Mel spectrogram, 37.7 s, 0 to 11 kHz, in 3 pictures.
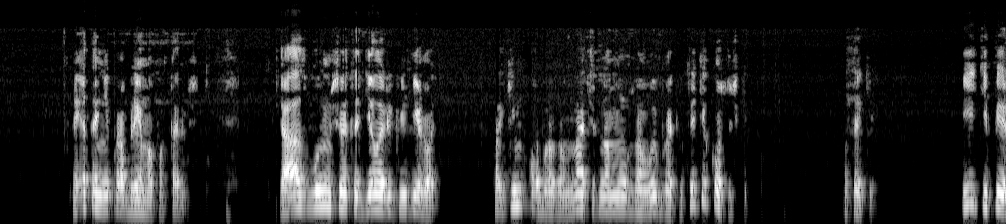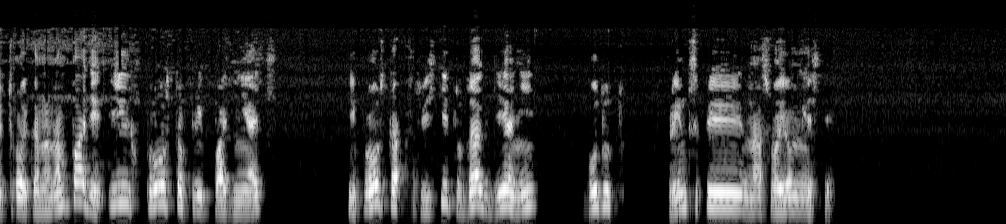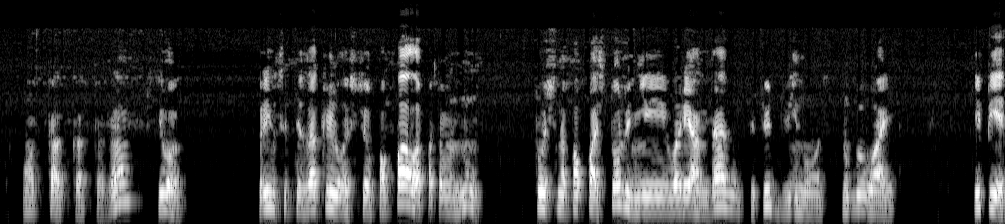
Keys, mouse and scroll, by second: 0.1-2.7 middle drag, 3.0-3.3 shift+middle drag, 4.5-6.0 drag, 6.8 middle click, 8.3 middle click, 9.7 shift+click, 12.8 KP_3, 14.2-16.6 drag, 17.5-19.5 drag, 20.2 click, 22.5-25.5 drag, 25.7-29.0 middle drag, 29.6-30.6 middle drag, 31.5-33.2 middle drag, 37.1 click.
